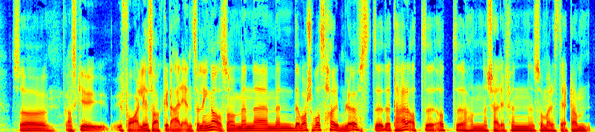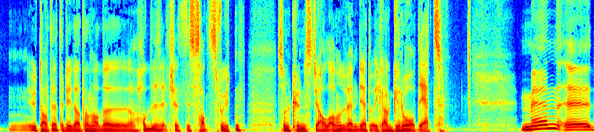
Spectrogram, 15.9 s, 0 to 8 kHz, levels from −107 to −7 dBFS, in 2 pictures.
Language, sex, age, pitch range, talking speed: English, male, 30-49, 95-125 Hz, 165 wpm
